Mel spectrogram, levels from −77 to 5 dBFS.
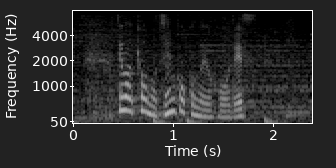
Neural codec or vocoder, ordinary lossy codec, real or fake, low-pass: none; none; real; 7.2 kHz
